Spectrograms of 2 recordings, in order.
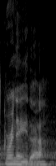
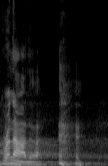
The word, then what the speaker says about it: Grenada: It's the tiny, tiny, tiny island in the Caribbean that I know most of you in Spain think I'm saying it wrong, but it's Grenada, not Granada.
